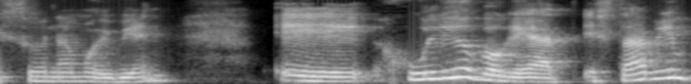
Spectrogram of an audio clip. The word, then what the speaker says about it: Bogeat: Julio Bogueat, ¿está bien pronunciado tu apellido? Bogeat. Bogeat. Okay. Sí, sí, pero bueno, estoy acostumbrado. Es un apellido francés y entonces se puede se puede desvirtuar.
